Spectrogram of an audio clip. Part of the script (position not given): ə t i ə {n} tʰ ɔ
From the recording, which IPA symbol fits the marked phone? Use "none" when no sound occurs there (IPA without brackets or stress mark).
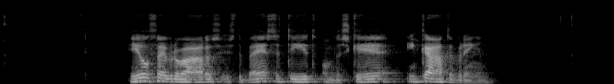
none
